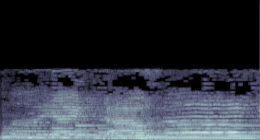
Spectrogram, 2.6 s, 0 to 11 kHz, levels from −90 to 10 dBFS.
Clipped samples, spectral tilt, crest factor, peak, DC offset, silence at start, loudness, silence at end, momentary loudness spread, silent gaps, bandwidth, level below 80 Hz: under 0.1%; -11.5 dB/octave; 12 dB; 0 dBFS; under 0.1%; 0 s; -13 LUFS; 0 s; 6 LU; none; 5.8 kHz; -62 dBFS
